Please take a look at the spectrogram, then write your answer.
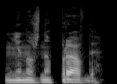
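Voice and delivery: mildly defiant answer. A narrator's reading. Narrator answers Jerome's doubt, with mild defiance. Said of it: "с вызовом ответил".

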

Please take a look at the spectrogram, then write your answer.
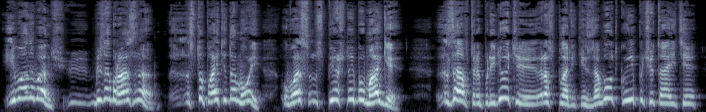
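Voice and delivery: put-on a tavern keeper rousing a sleeping drunk; barkeeper voice. Barkeeper waking drunk clerk.

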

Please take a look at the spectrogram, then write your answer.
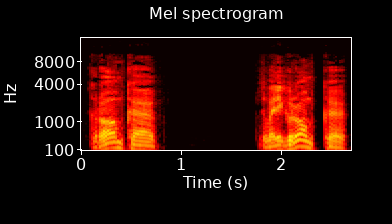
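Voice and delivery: shouted order. A narrator's reading. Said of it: "крикнул Жавер".

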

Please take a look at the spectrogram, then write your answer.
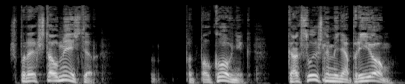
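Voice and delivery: loud, high radio call; calling over radio. Acted. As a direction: shout down a bad line.

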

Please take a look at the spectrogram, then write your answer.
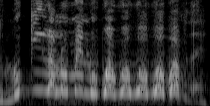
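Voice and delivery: high, loud mock tirade; hammed-up scolding in gibberish; nonstop ranting. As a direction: imitate an angry rant dissolving into babble. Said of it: "Nyocor terus".

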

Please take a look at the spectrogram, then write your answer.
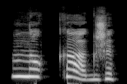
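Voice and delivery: high, slow dismayed cry; dismayed girl. A narrator's reading. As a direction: throw up your hands in dismay. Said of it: "всплеснула руками девица".

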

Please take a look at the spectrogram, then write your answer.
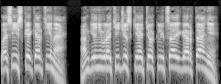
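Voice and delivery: high, urgent doctor's call; yelled diagnosis. A narrator's reading. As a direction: announce it urgently to the whole team. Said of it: "заорал Мельников".

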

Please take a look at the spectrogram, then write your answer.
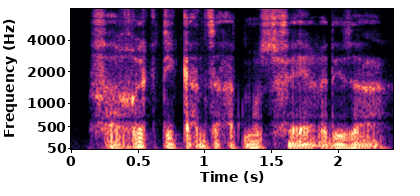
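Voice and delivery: hushed musing whisper. Acted. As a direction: let the thought slip out under the breath.

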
